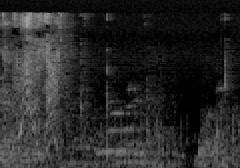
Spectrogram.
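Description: A faint zipper being pulled on a soft carry bag.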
